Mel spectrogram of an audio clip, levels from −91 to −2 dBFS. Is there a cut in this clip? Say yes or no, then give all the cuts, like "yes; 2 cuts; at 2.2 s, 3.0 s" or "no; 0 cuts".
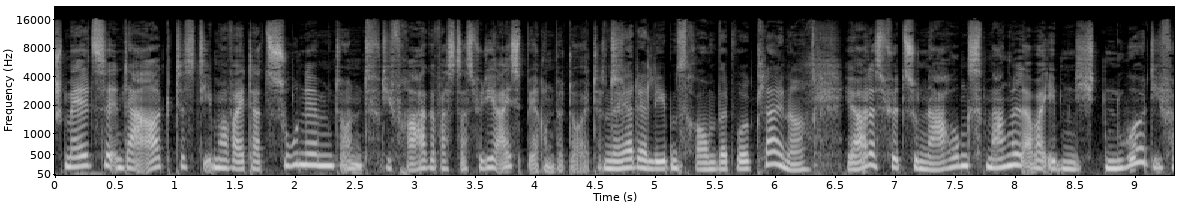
yes; 1 cut; at 2.7 s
